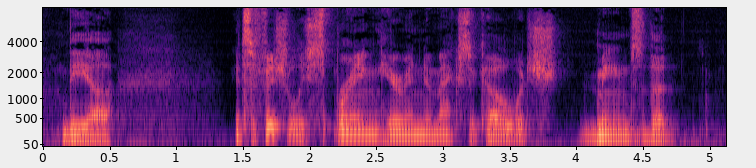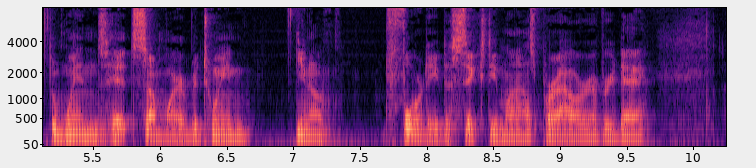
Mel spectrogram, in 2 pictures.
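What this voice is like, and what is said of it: Sniffly, congested voice. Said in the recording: “I'm a little little hoarse. maybe not hoarse, but definitely sniffly right now.”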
